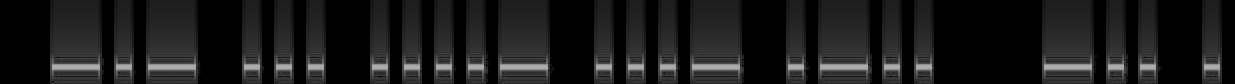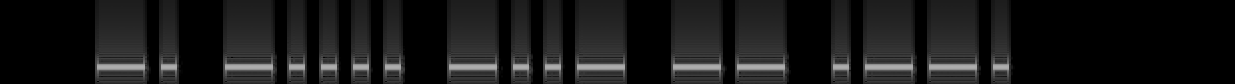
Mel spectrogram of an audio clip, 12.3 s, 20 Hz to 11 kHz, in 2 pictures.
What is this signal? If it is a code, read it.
Morse code, heard as a keyed tone, about 15 wpm, 700 Hz. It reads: KS4VL DE N6XMP
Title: USA Callsign DE Callsign - 5 Characters - 15wpm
